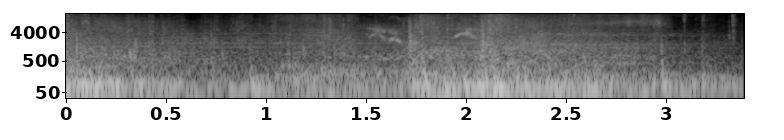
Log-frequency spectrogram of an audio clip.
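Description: A Confringo blasting spell explodes in the Hogwarts Legacy video game amid dense, continuous booming and crashing combat noise, loud and close, with brief whooshing spell effects rising through the din.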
